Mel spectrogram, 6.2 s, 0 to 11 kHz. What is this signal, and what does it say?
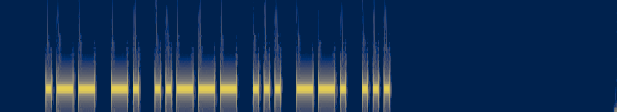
Morse code, heard as a keyed tone, about 22 wpm, 700 Hz. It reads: WN2SGS
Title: USA Call Signs - 6 Characters - Repeated 3x - 22wpm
